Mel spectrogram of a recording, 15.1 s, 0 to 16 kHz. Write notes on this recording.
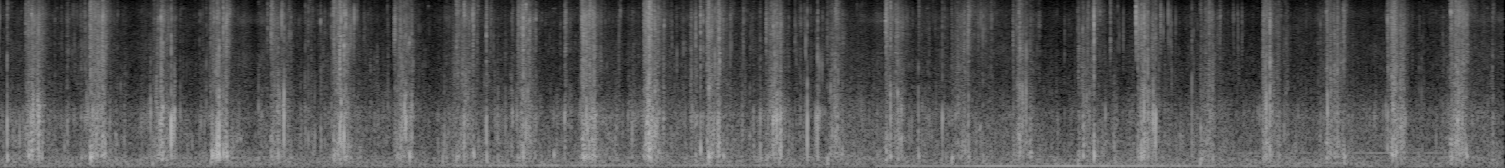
- Una passeggiata su un vialetto di ghiaia - 1,15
